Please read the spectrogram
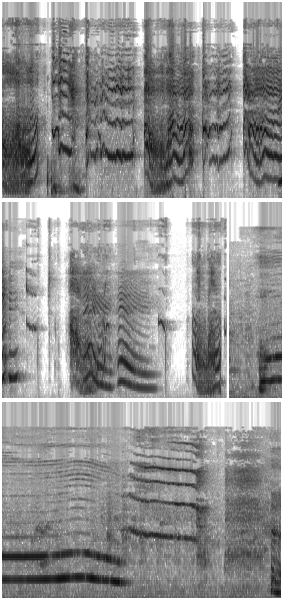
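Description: A small white Chihuahua vocalising in a string of about a dozen short, wavering yowls, over about ten seconds. Then a husky puppy gives one long, steady howl and a shorter, higher one.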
